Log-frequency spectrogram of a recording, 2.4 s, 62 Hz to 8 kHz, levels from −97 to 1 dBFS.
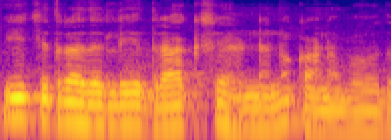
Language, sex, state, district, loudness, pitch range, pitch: Kannada, male, Karnataka, Bangalore, -15 LUFS, 95-115 Hz, 105 Hz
